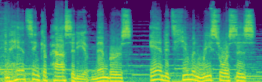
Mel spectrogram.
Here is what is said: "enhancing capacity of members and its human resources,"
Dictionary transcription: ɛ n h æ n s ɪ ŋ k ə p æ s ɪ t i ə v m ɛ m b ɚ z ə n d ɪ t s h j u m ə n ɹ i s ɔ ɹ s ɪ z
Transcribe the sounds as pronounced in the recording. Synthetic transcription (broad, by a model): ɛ n h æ n s ɪ ŋ k ə p æ s ɪ t i ə v m ɛ m b ɚ z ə n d ɪ t s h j u m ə n ɹ i s ɔ ɹ s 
